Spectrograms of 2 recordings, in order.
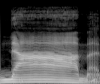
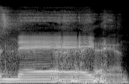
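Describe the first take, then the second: First: "Naaman" with a long open "ah" in the middle, NAH-man; Naaman pronounced. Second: "Naaman" said slowly as NAY-man; alternative pronunciation. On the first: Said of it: "it's like N A A man". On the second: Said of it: "Or Naaman". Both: Shown as a demonstration.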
